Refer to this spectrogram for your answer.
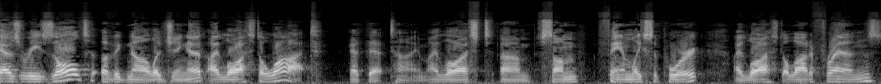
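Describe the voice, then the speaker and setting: Here is a man with an American accent and a normal speaking voice. His pitch is medium with ordinary variation, and he talks at a fairly slow pace. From US Midwest, Flint, Michigan. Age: 50s. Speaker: diversity trainer. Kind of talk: corporate presentation.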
